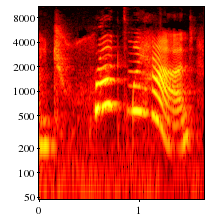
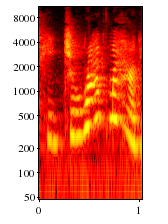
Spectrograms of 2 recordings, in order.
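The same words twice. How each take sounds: First: "dragged" drawn right out on a very high pitch; huge, slow, high emphasis on "dragged"; heavy stress on dragged. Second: "dragged" stretched and raised in pitch; emphatic, slightly drawn-out "dragged"; stress on dragged. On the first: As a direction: stretch "dragged" for outraged emphasis. Repeats it for greater emphasis. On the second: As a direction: lean slowly on "dragged". Retelling being dragged, first take. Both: Real, not acted.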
